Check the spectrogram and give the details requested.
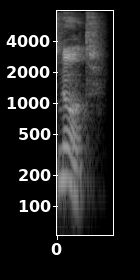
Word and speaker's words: Notre: In French, Notre, like Notre Dame.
